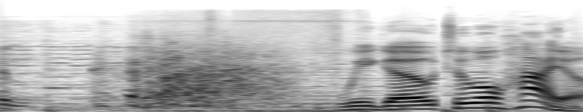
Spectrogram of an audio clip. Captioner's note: laughter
